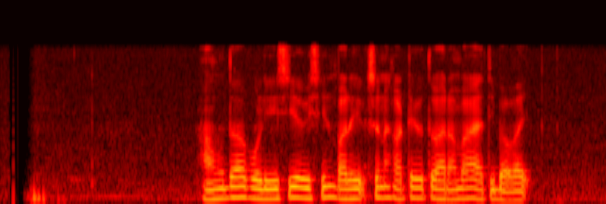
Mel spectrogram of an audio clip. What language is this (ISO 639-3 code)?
sin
